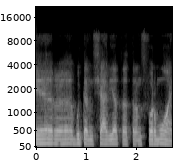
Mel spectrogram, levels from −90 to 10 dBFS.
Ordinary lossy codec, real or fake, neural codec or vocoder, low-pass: Opus, 24 kbps; fake; vocoder, 22.05 kHz, 80 mel bands, WaveNeXt; 9.9 kHz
